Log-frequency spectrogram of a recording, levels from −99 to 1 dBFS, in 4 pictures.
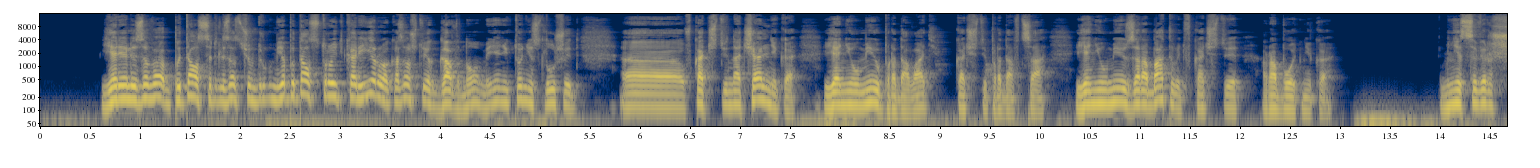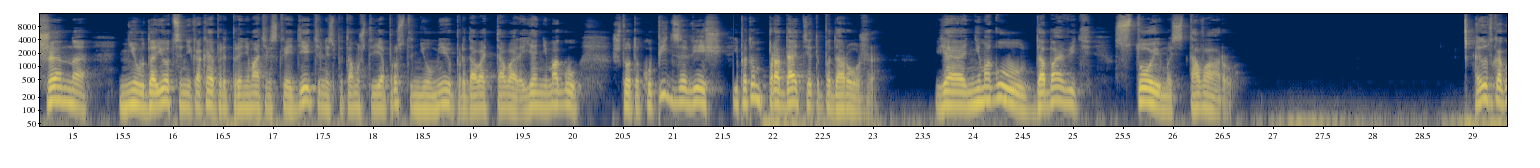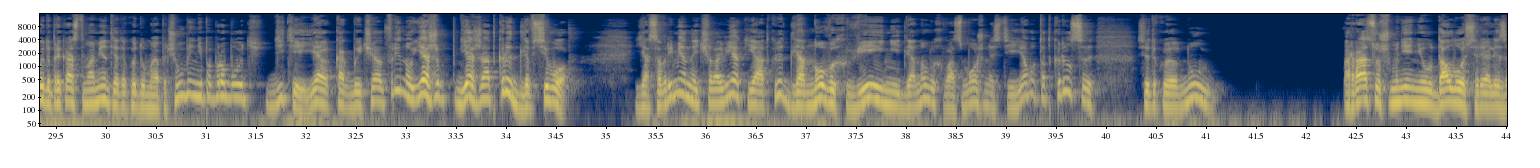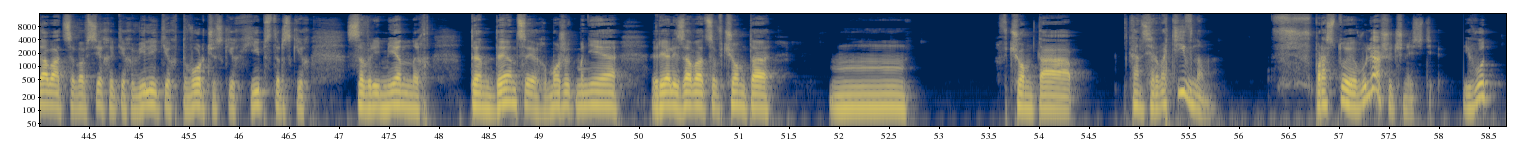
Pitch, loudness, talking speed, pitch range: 130 Hz, -21 LUFS, 145 wpm, 115-155 Hz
